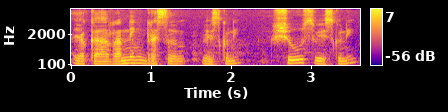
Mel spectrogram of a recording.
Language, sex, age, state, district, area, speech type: Telugu, male, 45-60, Andhra Pradesh, East Godavari, rural, spontaneous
